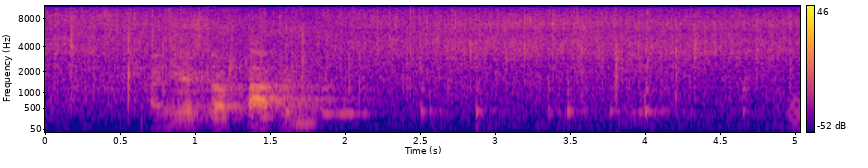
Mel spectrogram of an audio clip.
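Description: Chopped onion, scallion, tomato, green pepper and thyme sizzling in hot coconut oil in a frying pan as they are scraped in and stirred with a spoon, with a brief voice about a second in.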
